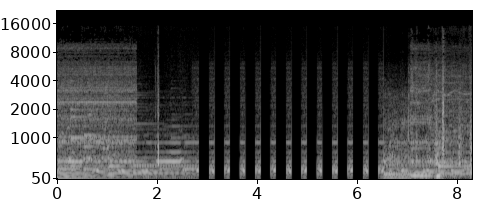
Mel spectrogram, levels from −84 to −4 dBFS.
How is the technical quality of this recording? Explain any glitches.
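The recording has one clear glitch. From 2.84 to 6.54 s there is a stutter with silent gaps, likely a stalled stream replaying its last fragment on each retry. A 104 ms burst repeats twelve times, every 308 ms, separated by 203 ms of digital silence, and the audio meant for that span is lost. On a waveform it appears as identical blocks with flat zero-line gaps, and on a spectrogram as repeated vertical slices between empty black columns.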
